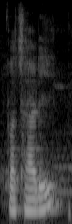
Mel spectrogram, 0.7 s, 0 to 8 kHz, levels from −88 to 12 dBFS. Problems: constant background noise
